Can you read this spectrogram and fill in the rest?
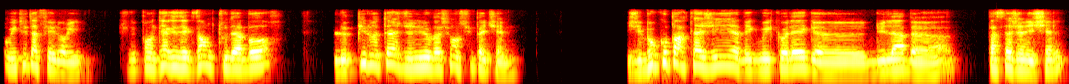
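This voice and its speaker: A man with a southern French accent, answering interview questions in a measured way, with frequent hesitations and restarts. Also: medium pitch, darkish tone, muffled recording. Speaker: interviewed guest.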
